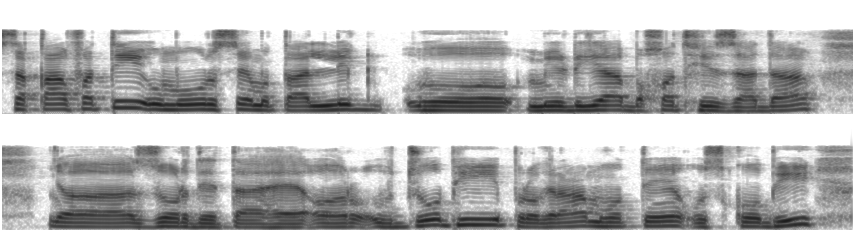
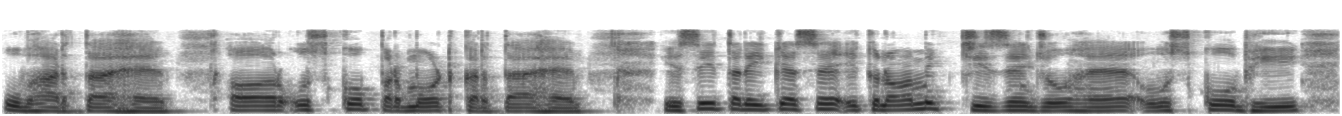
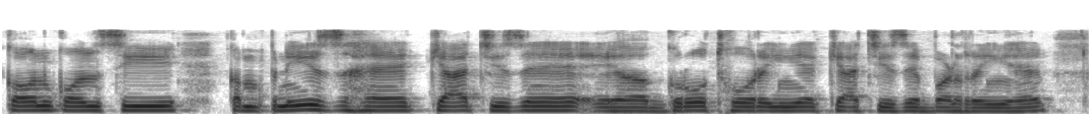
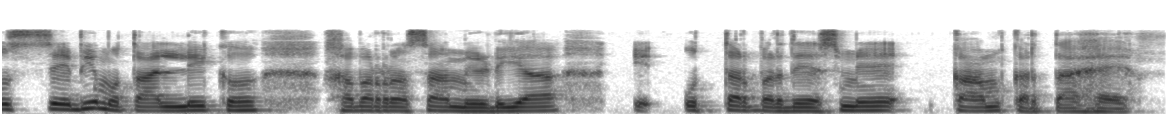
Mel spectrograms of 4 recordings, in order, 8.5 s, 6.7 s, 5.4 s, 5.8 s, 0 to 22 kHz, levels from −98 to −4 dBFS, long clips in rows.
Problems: none marked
